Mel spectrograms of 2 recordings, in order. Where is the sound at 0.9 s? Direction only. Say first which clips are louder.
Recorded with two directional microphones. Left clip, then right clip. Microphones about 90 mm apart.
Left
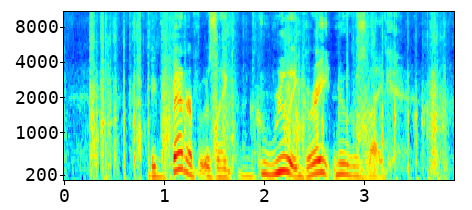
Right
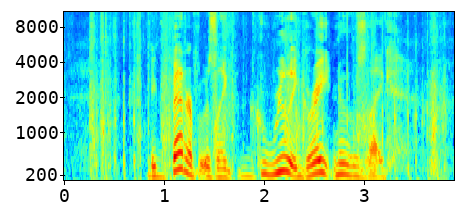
Right 2 dB; 20° right (ahead or behind).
